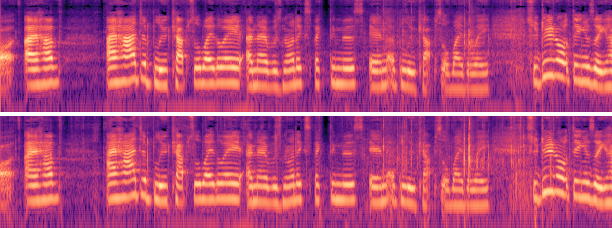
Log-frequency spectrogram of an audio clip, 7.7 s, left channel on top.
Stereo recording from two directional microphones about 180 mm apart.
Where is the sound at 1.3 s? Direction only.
45° right (ahead or behind).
